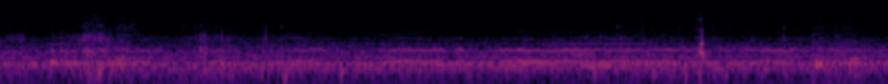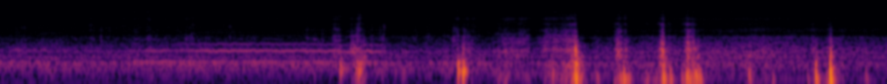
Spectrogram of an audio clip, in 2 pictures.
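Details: Japanese honeybees inside their hive box make a steady, low droning hum with a faint higher overtone. It continues throughout, and a series of sharp knocks and taps comes near the end.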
